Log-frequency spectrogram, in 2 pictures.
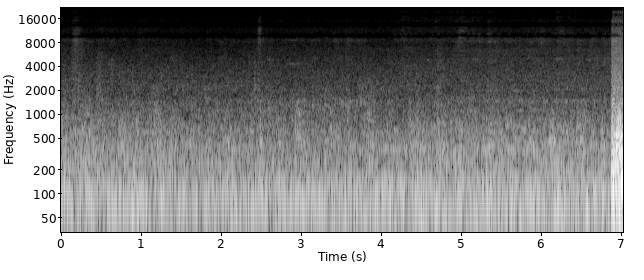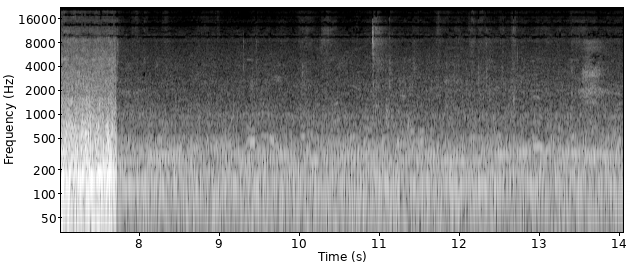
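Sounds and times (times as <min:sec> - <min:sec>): car engine rumbling: 0:06.9 - 0:07.8
loud rush of noise: 0:06.9 - 0:07.8.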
